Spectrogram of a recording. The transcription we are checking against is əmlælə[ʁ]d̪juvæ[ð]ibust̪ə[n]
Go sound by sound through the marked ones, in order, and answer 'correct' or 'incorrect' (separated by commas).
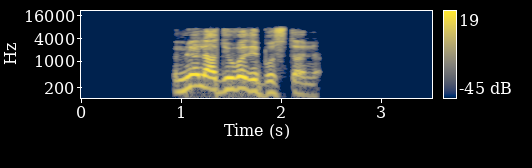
correct, correct, correct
